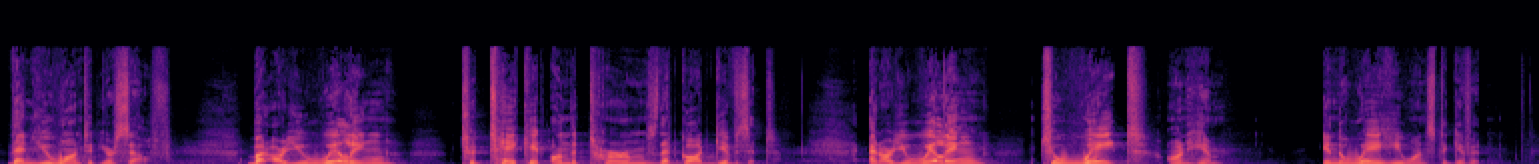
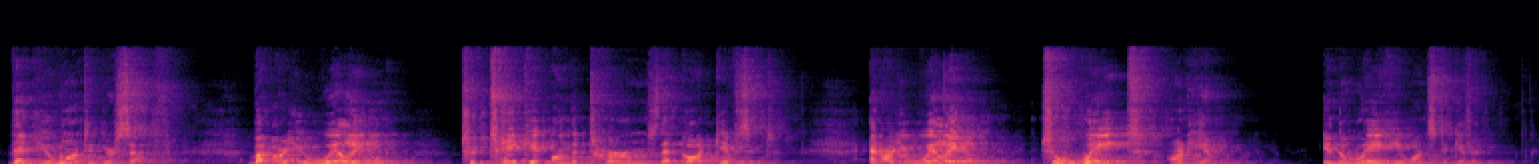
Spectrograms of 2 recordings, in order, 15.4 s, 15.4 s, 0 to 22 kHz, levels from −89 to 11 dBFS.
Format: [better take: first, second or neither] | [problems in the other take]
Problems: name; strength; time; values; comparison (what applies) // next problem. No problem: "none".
first | room echo; noticeable; dies away in 1.1 s // off-mic speech; far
